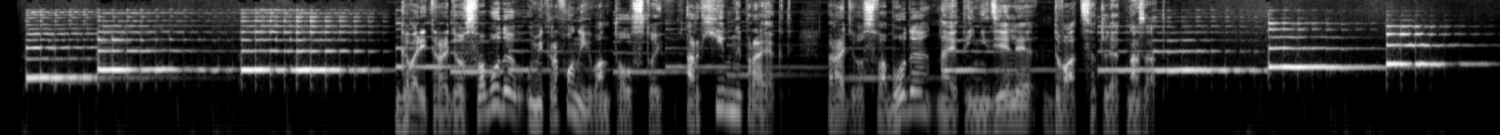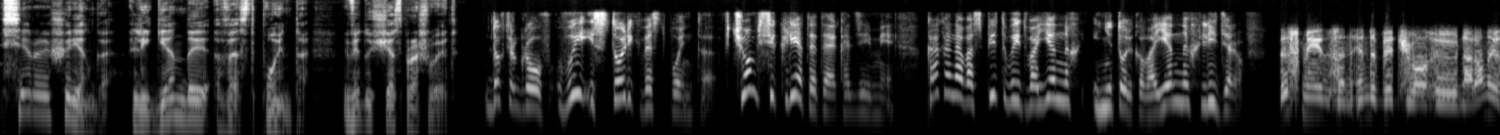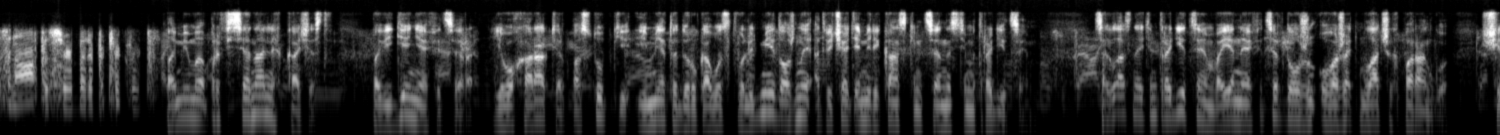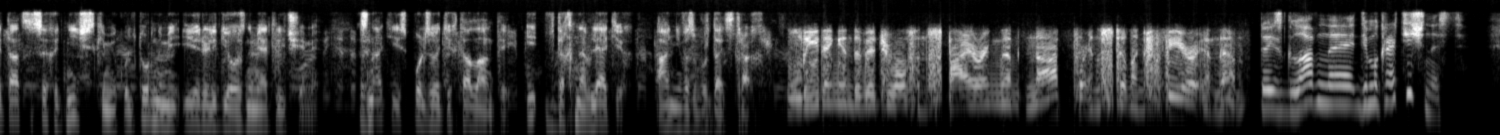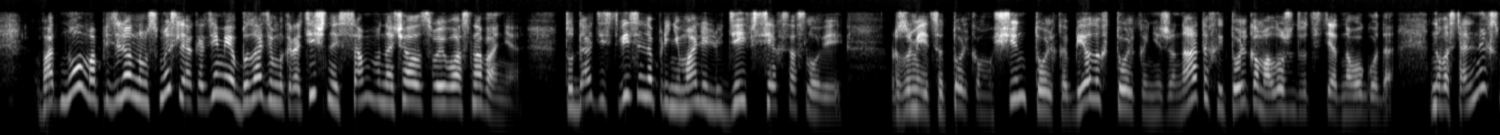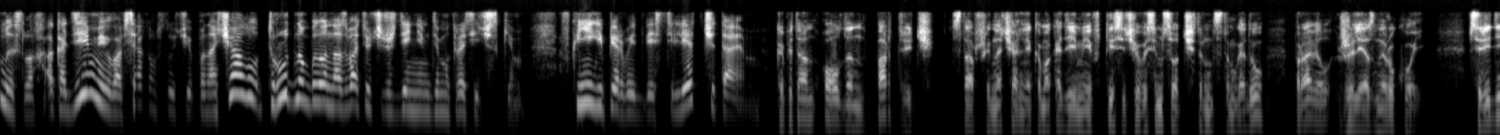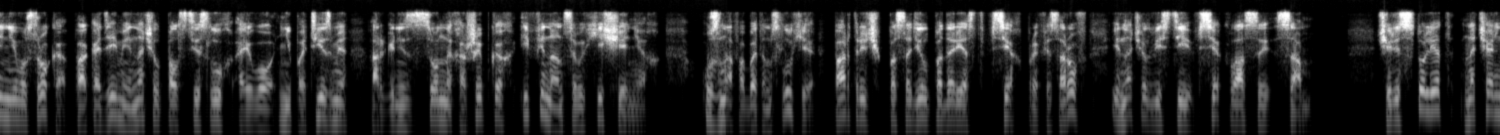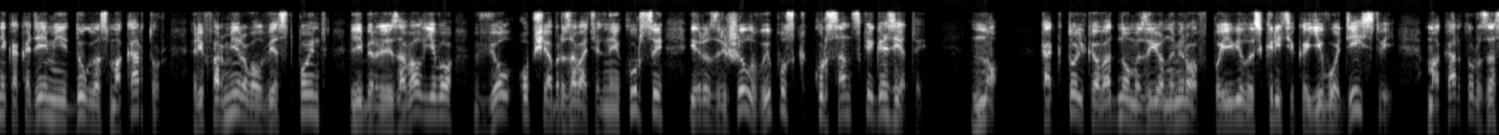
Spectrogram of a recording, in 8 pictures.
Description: Экологическая программа. Вредны ли генно-модифицированные продукты?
